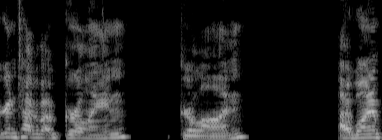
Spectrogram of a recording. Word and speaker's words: Guerlain: Gerlain. I want to pronounce it like an American and be like Gerine, but it's Gerlain.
